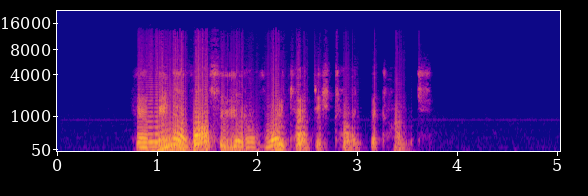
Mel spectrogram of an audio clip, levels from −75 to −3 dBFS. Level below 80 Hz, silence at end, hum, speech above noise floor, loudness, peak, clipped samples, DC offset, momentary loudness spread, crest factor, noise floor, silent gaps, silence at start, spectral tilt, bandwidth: -34 dBFS; 1.3 s; none; 44 dB; -21 LUFS; -2 dBFS; under 0.1%; under 0.1%; 16 LU; 20 dB; -64 dBFS; none; 0.8 s; -6 dB/octave; 14.5 kHz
